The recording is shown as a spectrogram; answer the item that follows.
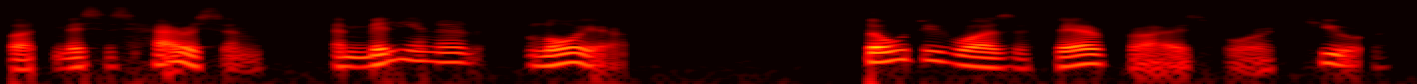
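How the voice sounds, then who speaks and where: A young man from Syria whose first language is Kurdish reads a set passage slowly and carefully, then talks about himself. He speaks English with an American-leaning accent. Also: mid-range voice, animated, gravelly, warm tone, dry recording, dull audio. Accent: American-leaning non-native English. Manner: slow, careful and deliberate. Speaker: university student. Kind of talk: reading a set passage, then personal account.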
